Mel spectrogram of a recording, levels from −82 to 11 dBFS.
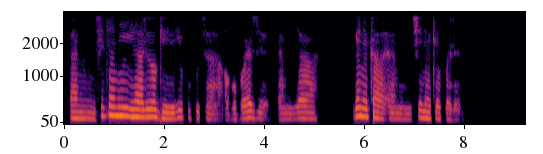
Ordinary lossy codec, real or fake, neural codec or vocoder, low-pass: none; fake; codec, 16 kHz in and 24 kHz out, 1.1 kbps, FireRedTTS-2 codec; 3.6 kHz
